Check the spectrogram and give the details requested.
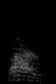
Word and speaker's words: RAR: Rawr, rawr.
